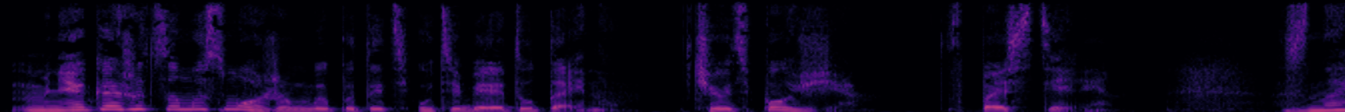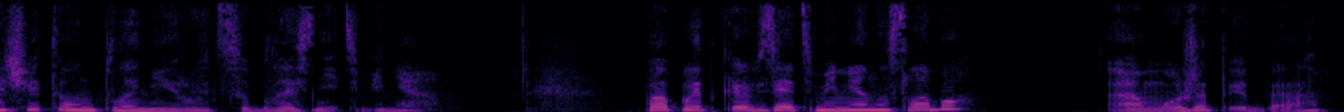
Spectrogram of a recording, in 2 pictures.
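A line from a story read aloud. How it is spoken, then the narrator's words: Plain. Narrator (Russian): говорит Хейс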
